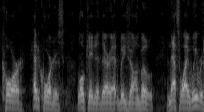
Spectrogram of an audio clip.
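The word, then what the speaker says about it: Uijeongbu: Wijeongbu.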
